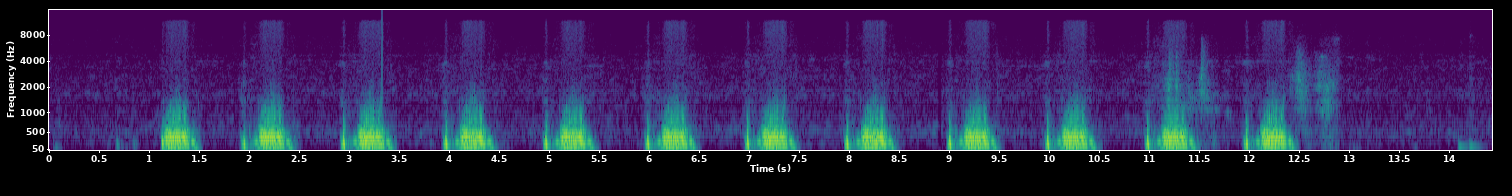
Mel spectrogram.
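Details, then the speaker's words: Aortic stenosis: a harsh, rough systolic murmur with each beat at about 60 a minute, played for contrast with the soft systolic murmur of mitral regurgitation. "the first one was ortix stenosis systolic and rash uh and the second one was mitral vegetation systolic and soft"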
